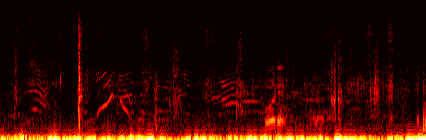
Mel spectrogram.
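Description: Men's voices talking close by, half-heard, over a steady low rumble of wind on the microphone, with a few sharp clicks in between.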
